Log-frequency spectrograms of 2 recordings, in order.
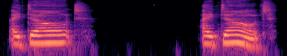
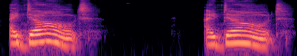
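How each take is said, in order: Both takes have the same delivery.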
